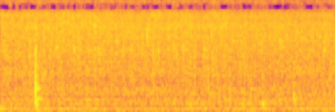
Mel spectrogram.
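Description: Battered chicken pieces coated in potato starch and flour fry in hot oil with a steady, even sizzle and a few faint pops, close up and free of talk.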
